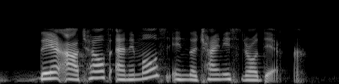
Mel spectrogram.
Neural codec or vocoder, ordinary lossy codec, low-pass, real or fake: none; none; 5.4 kHz; real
